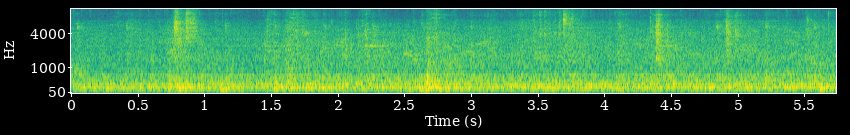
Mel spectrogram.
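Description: Train running on jointed rail: a steady rolling rumble, with a few sharp clicks as wheels pass over rail joints.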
